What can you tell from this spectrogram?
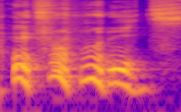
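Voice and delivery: overruled through a laugh; laughing ruling. Acted. Judge laughing as he overrules the objection.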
